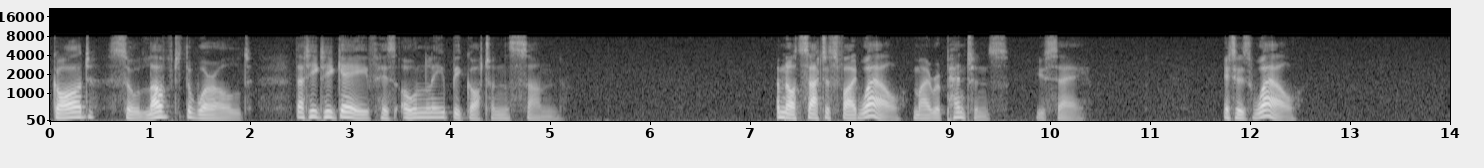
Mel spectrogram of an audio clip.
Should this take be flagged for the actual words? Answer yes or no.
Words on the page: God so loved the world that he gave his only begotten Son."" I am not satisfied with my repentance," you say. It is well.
yes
